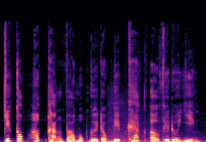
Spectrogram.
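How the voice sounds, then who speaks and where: A woman reading a ghost story aloud in a steady, measured way. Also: fairly low pitch. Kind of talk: scripted ghost story narration.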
